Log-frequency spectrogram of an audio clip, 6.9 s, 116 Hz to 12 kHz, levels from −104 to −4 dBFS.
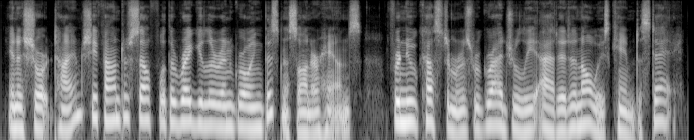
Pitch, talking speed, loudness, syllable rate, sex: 185 Hz, 235 wpm, -20 LUFS, 6.2 syllables/s, female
